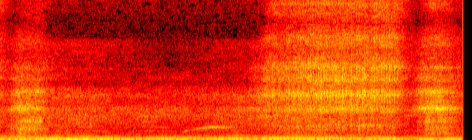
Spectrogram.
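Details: Loud, continuous low rattling snore, deep and rough throughout, the kind that keeps others awake; snoring.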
